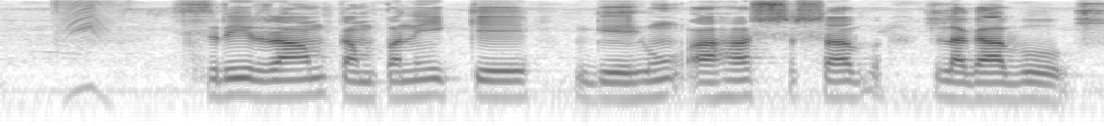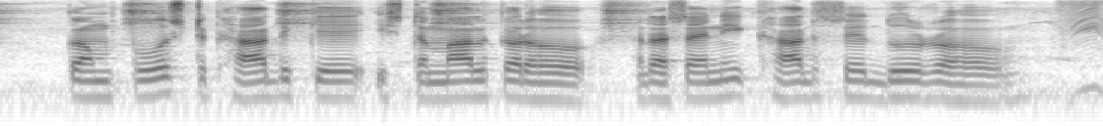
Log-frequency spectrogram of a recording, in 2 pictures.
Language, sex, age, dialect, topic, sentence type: Maithili, female, 25-30, Angika, agriculture, question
